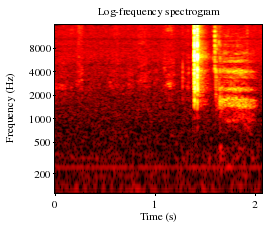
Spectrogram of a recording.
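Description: Near silence, then about a second and a half in a single sharp click followed by a short, soft scrape as small items are shifted on a cloth-covered table.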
